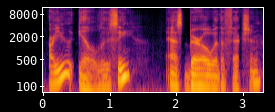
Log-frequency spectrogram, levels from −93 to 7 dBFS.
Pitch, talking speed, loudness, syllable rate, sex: 110 Hz, 145 wpm, -16 LUFS, 5.4 syllables/s, male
